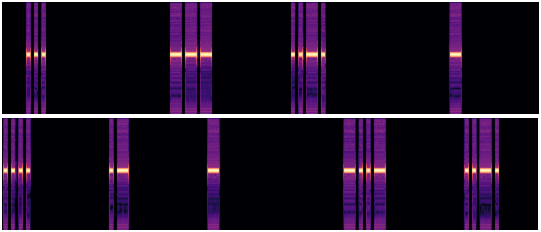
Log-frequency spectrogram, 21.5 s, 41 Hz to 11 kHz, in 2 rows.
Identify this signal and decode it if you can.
Morse code, heard as a keyed tone, about 16 wpm, spaced as for 5 wpm, 800 Hz. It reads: S OF THAT XF
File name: Technical Subjects / Technical Subjects-mp3s / Sw Pwr Sup @5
